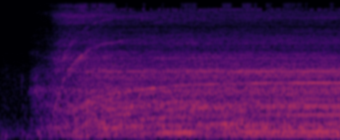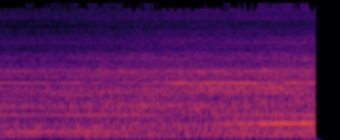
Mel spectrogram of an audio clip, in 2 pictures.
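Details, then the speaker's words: Robot vacuum, whose noise came from a non-original brush, after fitting a plastic-card shim in the brush holder spins up and settles into a smooth, even whir with no rattling or clicking. "И тогда ваш пылесос снова станет работать тихо, потому что щётка уже не будет никуда перемещаться в поводку."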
